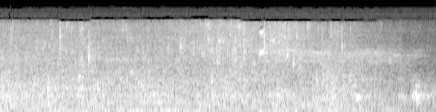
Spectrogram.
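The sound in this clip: Water running at a washroom sink as hands are rinsed: a faint, steady trickle with a few soft splashes, no talk.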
